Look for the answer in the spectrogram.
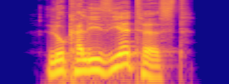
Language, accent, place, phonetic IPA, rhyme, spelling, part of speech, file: German, Germany, Berlin, [lokaliˈziːɐ̯təst], -iːɐ̯təst, lokalisiertest, verb, De-lokalisiertest.ogg
- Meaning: inflection of lokalisieren: 1. second-person singular preterite 2. second-person singular subjunctive II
